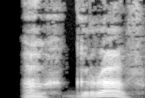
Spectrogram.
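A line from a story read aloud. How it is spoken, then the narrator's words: Tearful girl's exclamation. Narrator (Russian): воскликнула девушка, заливаясь слезами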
